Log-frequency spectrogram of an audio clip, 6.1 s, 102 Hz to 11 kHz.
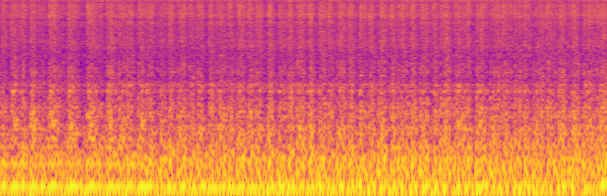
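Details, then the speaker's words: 1969 Cutlass twin-turbo on its first start, blow-off valves not fitted: loud, lumpy idle with a choppy, uneven pulse; rough running expected because it has no MAF or O2 sensors. "She gonna run rough. She does really rough because she don't have a MAF and O2 sensors."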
